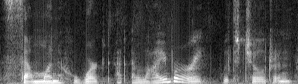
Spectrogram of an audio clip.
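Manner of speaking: usual speaking voice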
